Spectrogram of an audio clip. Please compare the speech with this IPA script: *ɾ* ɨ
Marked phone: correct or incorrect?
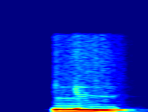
incorrect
